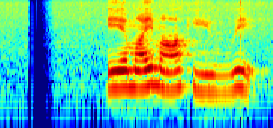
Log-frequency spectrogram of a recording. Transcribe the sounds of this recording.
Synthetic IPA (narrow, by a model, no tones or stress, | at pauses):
ejəmajmaːkie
